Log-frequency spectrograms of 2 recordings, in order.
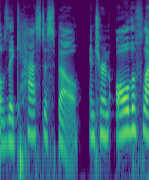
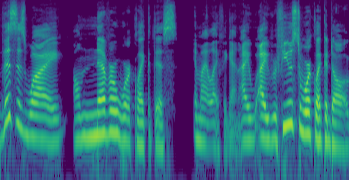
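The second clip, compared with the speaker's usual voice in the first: ordinary delivery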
